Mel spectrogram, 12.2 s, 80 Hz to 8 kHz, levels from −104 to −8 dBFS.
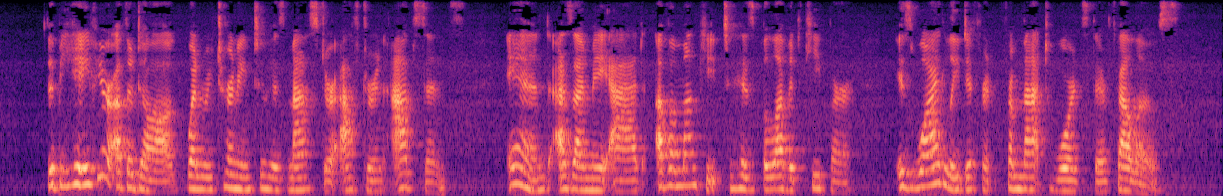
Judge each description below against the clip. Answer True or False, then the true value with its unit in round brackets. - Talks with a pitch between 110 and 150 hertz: False (185 Hz)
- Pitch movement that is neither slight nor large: True (3.8 semitones)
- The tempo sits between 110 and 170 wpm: True (160 wpm)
